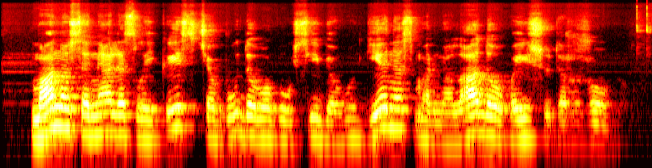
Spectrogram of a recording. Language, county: Lithuanian, Utena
